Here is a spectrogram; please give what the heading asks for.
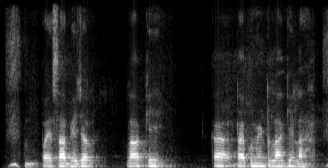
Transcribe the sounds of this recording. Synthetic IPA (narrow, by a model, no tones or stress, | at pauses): pəjsabʱed͡ʒəlː | aki | kaɖakumeɳʈlaɡela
